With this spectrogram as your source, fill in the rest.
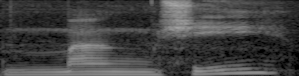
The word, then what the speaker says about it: Meng Qi: as I know it's supposed to be pronounced something like monkey anyway if I were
